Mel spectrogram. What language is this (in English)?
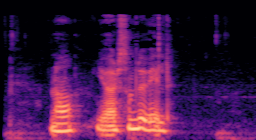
Swedish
